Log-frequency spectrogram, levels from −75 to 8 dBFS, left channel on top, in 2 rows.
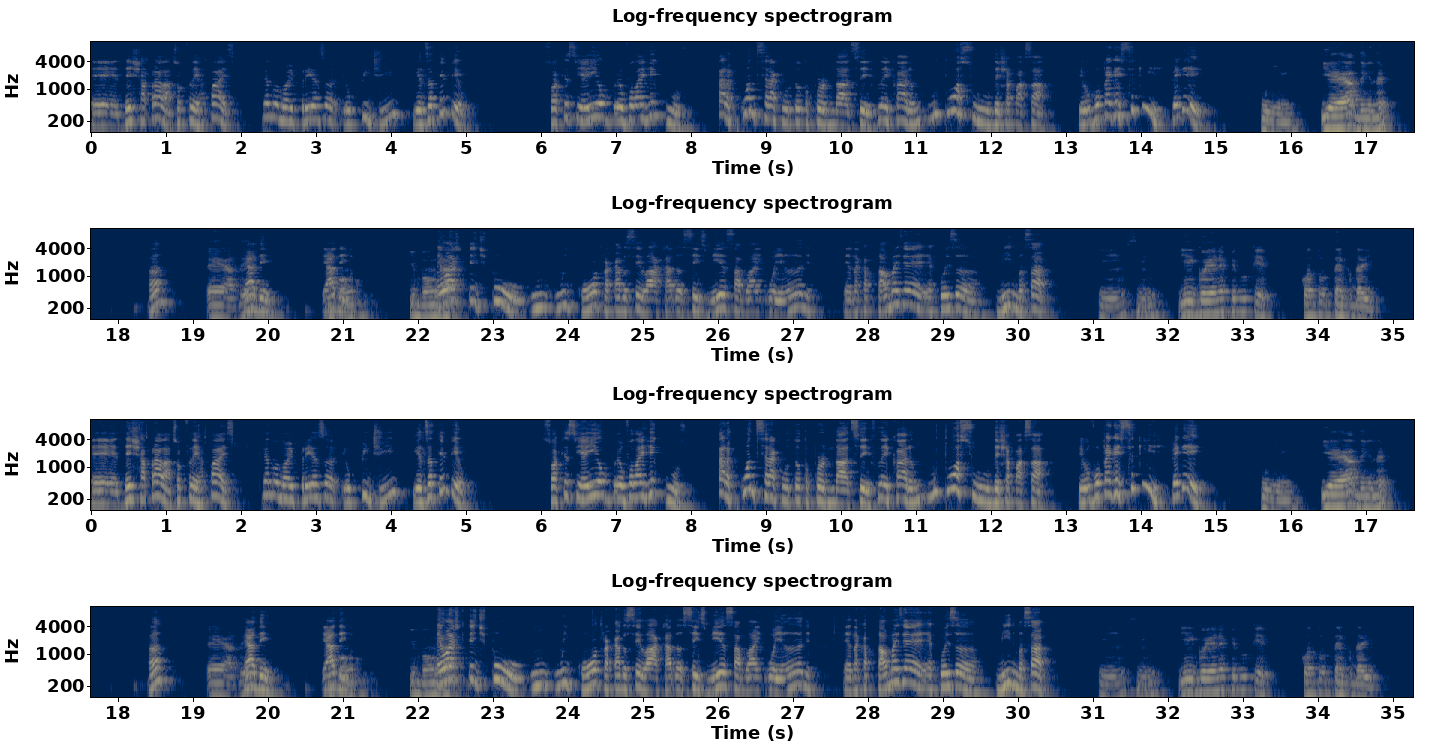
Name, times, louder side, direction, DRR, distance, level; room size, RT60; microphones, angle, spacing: voice 1, 0.0-1.9 2.3-5.0 6.1-7.9 8.4-12.7 13.2-14.8 18.4-18.6 19.7-20.1 20.7-21.1 22.3-27.3 27.7-30.4, right 3 dB, 50° right, 0.5 m, -30 dB
voice 2, 15.6-16.1 16.4-17.3 19.2-19.9 20.8-21.3 21.9-22.6 31.1-33.4 33.8-34.8, left 2 dB, 15° left, 0.3 m, -33 dB
8.2 x 3.7 x 3.1 m
head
